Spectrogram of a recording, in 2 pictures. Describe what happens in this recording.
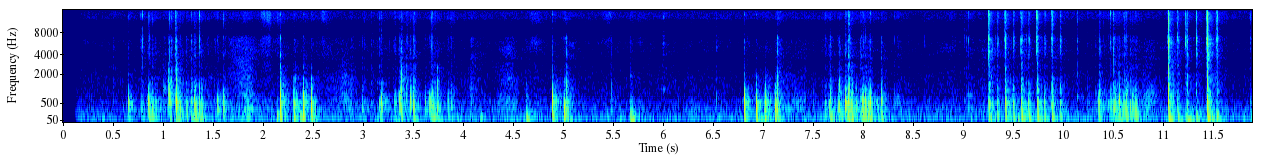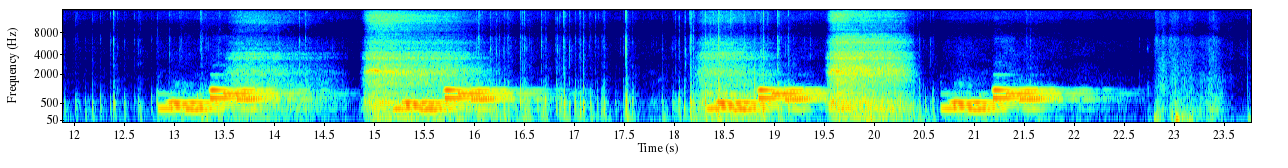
I am typing on my keyboard while my phone rang, I started breathing heavily and continued typing without answering the call.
